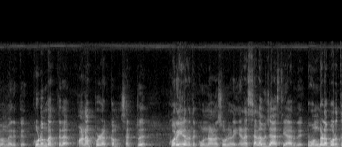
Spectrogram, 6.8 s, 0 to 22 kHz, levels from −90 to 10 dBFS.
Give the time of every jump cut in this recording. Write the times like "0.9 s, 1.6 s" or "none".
none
